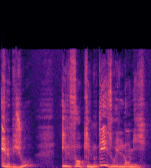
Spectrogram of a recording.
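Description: A woman's voice: high voice, very animated, moderate pace, a little mellow, pitched above the performer's own voice. A woman voicing a spiteful male quartermaster who sneers and accuses. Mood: sneering.

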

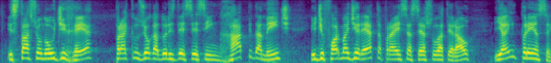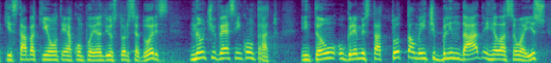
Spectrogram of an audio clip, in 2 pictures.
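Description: A man giving a live, unscripted sports report, explaining things with hesitant pauses. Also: sits high. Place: inside a hotel, live on camera.

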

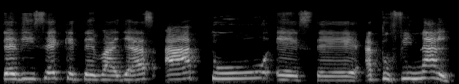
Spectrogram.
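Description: A woman talks in a relaxed spiritual podcast conversation. Her voice sits high and rings bright. She leans into repeated affirmations in an earnest, reassuring way. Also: very slow. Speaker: podcast co-host. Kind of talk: casual spiritual chat.

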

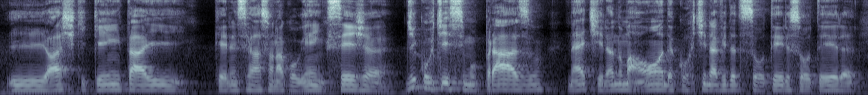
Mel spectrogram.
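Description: A man's voice: on the low side, a little mellow. A Brazilian man giving relationship advice in a casual monologue, slangy and emphatic, talking straight to his audience.

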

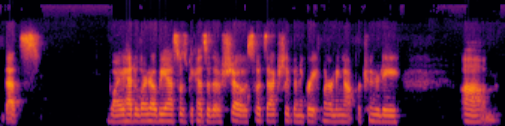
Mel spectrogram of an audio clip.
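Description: A woman's voice: lowish voice, vocal fry. A woman guest talking casually in an interview, chatty and restarting her sentences as she thinks. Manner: chatty, repeats words while thinking, many "um"s. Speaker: guest, burlesque performer and show producer. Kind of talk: conversational interview answers. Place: home, on a video call.

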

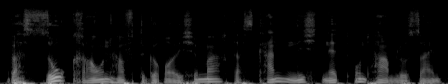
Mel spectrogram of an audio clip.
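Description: A man's voice: sits low, lively intonation, a little slow, mellow, no echo. A man voicing a wise, self-assured female owl in a storybook, with a lecturing, self-important manner. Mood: knowing.

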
